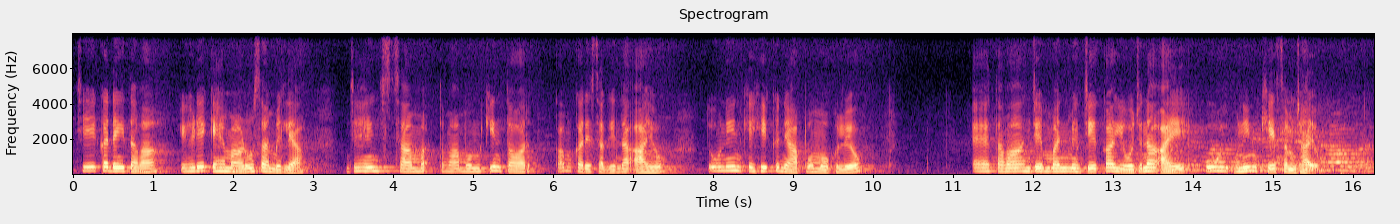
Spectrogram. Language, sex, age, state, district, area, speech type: Sindhi, female, 45-60, Delhi, South Delhi, urban, read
